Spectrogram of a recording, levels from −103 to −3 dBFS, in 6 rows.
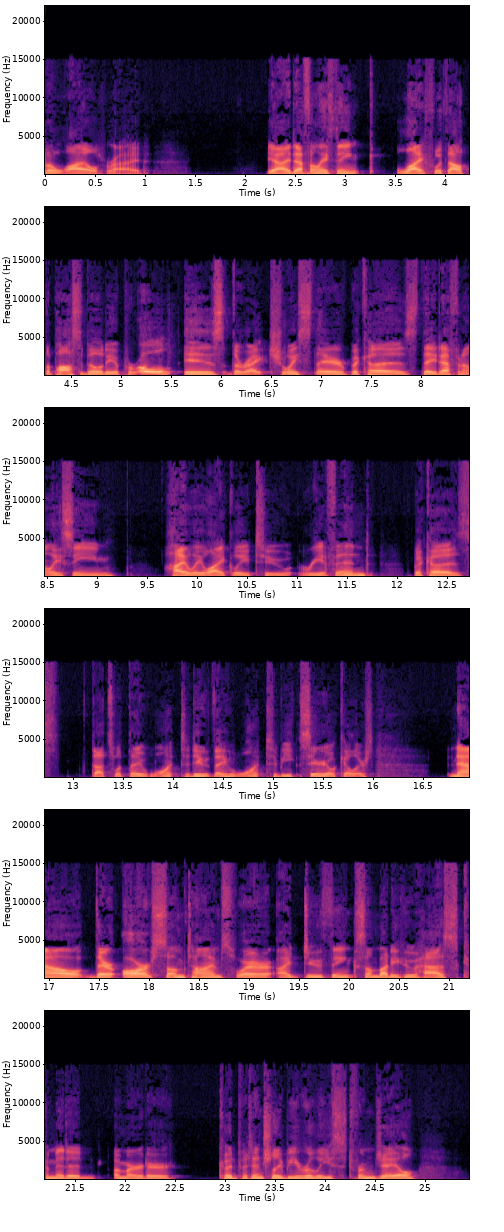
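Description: No technical faults are audible.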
